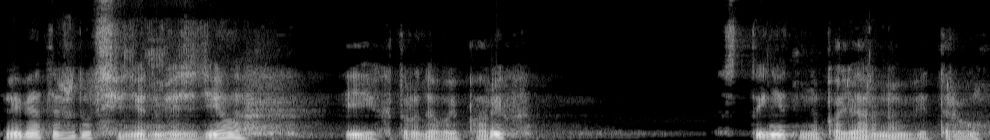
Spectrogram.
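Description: A man's voice: deep voice, expressive, a little slow, long pauses, breathy edge, exaggerated voice. An actor playing a chatty, wry working man, once a sailor and prospector, with folksy mock-grandiose joking in a 1970s Soviet radio play. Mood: brisk, teasing. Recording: dull 1970s radio drama tape.

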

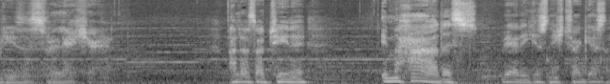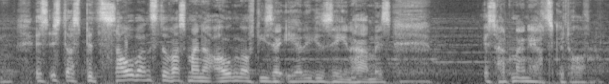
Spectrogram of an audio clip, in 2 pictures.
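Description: An actor playing a sentimental aging Greek hero in a radio play, with a hesitant, poetic, declamatory delivery. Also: male voice, on the low side. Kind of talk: theatrical German radio drama acting.

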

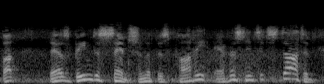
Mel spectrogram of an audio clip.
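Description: A man acts an indignant, wry young house guest in an old radio thriller. His fairly high voice swings about uneasily on a dull, noisy recording. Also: lively intonation, fairly quick, natural voice. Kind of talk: 1960s radio drama acting.

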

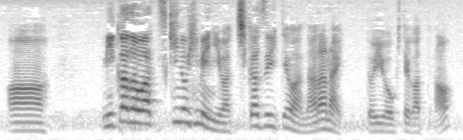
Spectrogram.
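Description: A brash young servant in a period radio drama, cheeky and casual. The voice is high for a man and swoops around in a very animated way. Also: moderate pace. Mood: knowing, amused. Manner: casual, cheeky, rough speech. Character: brash, breezy, rough-spoken young male retainer.

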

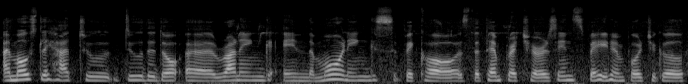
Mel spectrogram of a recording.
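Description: A woman's voice: fairly low pitch, steady tone, brisk, a little hiss or hum. A woman in her thirties with an Estonian accent, talking casually and candidly to a camera she holds at arm's length outdoors, with plenty of fillers and self-mocking asides. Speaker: vlogger. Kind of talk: casual vlog talk to camera. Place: outdoors in a forest clearing.

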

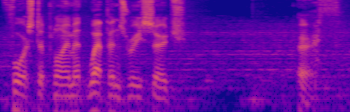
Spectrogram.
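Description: A man playing a grave, steadfast middle-aged starship captain in a video game, speaking with measured military authority. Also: lowish voice, steady tone. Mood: grave, resolute. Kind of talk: dramatic video game acting. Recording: game audio under loud music.

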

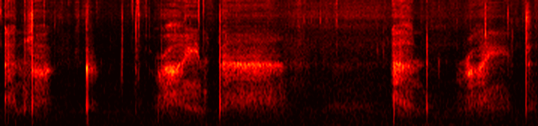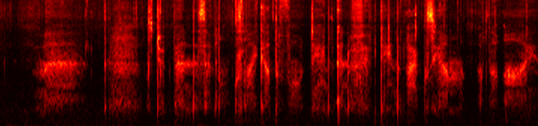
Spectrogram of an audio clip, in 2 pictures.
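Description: Female ASMR roleplayer, kindly witch examiner: breathy whisper, very slow, deliberate and gently instructing. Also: poor audio.

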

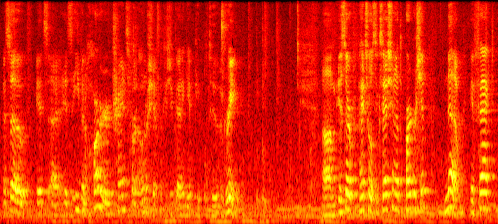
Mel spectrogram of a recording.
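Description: A man in his fifties giving a live university finance lecture, chatty, asking the class questions and answering them himself. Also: a little high. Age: 50s. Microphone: far camera, no visible mic. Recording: roomy classroom, faint background noise.

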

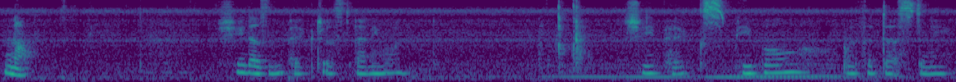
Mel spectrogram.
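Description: A young woman whispering breathily and softly in a soothing ASMR role play, close to the mic as if giving personal attention. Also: fairly high pitch, flat delivery, extremely slow, pauses often. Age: young adult. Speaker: ASMR role-play performer, makeup artist. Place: small room at home, by a window. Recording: noisy home recording with ambient hiss.

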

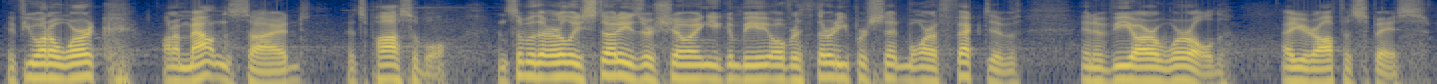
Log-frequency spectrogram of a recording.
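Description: A middle-aged man presenting a conference keynote on stage through a headset mic, speaking in measured phrases. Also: medium pitch. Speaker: keynote speaker, trade association president.

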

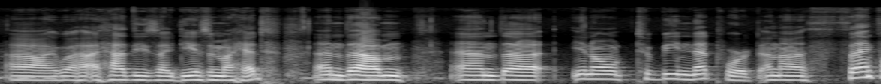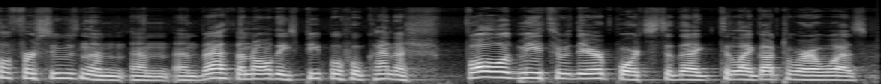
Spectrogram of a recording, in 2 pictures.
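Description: Halting Cree-speaking woman panelist, smooth voice. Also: on the low side, darkish tone. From northern Saskatchewan, Canada. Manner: halting, many fillers and restarts. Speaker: panelist, political scientist. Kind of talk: panel discussion remarks. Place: conference stage. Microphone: desk microphone.

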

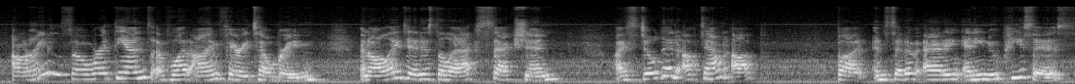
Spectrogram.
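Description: Roomy, chatty woman giving a hair tutorial. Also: fairly high pitch. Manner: chatty, self-deprecating. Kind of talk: casual how-to instruction to viewers. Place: small tiled bathroom, indoors. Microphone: camera mic at a short distance. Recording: roomy, distant camera mic with hiss.

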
